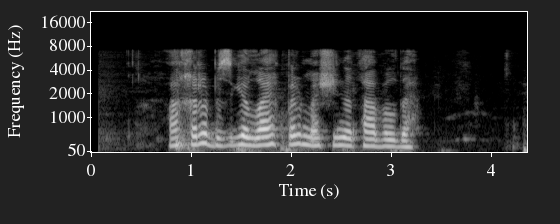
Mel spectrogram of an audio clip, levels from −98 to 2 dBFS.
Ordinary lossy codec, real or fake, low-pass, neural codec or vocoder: none; real; 7.2 kHz; none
